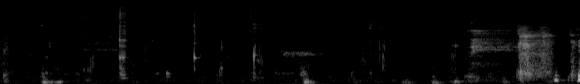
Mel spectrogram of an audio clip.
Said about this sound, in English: Sip.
